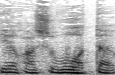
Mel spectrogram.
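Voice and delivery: strong stress placed on 我的. Reading lesson on stressing the important word, stress on 我的. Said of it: "我要强调的是我的".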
